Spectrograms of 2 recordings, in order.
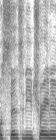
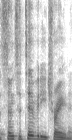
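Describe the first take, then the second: First: "sensitive" said as "sensiti", V dropped; mispronounced word. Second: "sensitivity" with every syllable and the V sounded; corrected pronunciation. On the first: Real, not acted. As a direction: slur "sensitive" into "sensiti" without the V. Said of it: "you definitely left the V out the last time". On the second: Shown as a demonstration. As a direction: say "sensitivity" in full, V clearly in. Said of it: "I did. I said sensitivity training".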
